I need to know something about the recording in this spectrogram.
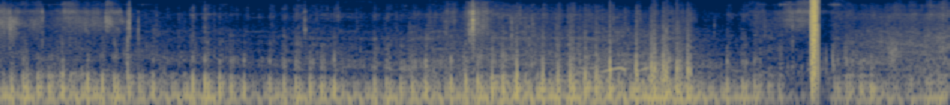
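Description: Rally car engine idling steadily, with a single sharp bang about five and a half seconds in.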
